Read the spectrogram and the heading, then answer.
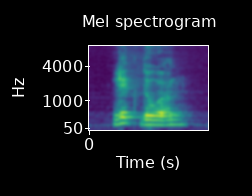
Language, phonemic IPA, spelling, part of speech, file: Dutch, /ˈlɪɡdorə(n)/, likdoren, noun, Nl-likdoren.ogg
- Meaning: alternative spelling of likdoorn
